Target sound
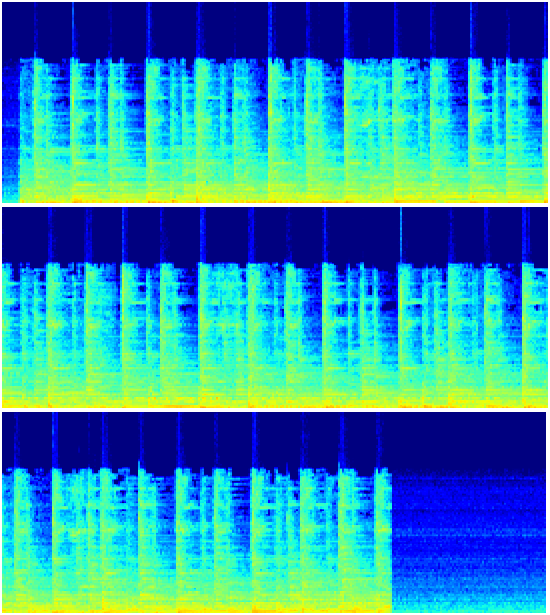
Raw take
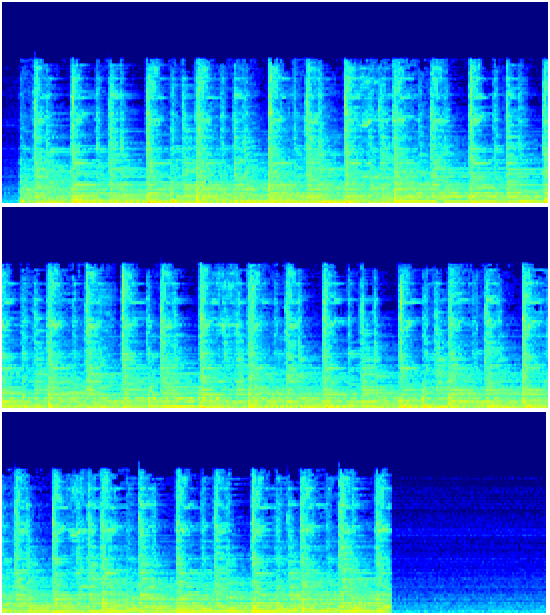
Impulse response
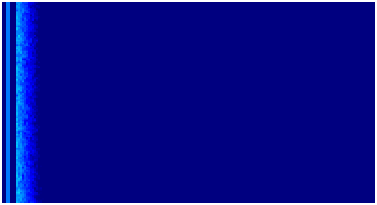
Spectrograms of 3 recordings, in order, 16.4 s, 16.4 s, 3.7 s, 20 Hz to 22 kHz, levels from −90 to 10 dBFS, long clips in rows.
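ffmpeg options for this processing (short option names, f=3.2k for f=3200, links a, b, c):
-af "acontrast=45"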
